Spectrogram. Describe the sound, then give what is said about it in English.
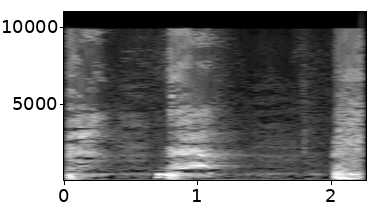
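Three harsh, throaty coughs, spaced irregularly, with a quieter raspy stretch between the second and third. “This cough. I do apologize.”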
